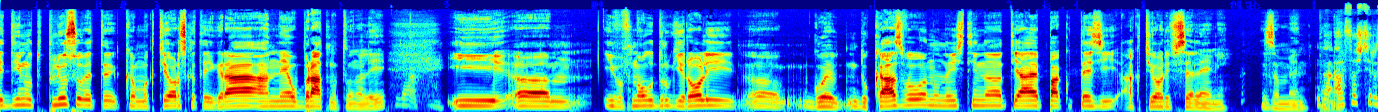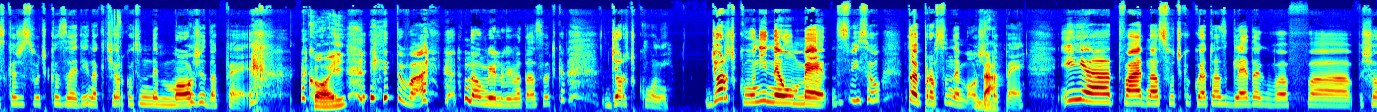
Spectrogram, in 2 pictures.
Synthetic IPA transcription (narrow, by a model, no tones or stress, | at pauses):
ɛd̪inot̪plʲusovɛt̪ɛkɐmɐkt̪iɔɾskət̪əiɡɾaɐnɛobɾat̪not̪onɐliaiə | ivɐfmnɔɡʊd̪ɾuɡ̟ʲiɾɔliəɡoɛd̪okazvəlˠənonɐist̪inət̪jaɛpakot̪ːɛziɐ̰kt̪iɔɾifsɛlɛni | zɐmɛ̰nd̪a̰ʔasʃt̪iɾɐskaʒəslˠut͡ʃkəzɐɛd̪inɐkt̪ʲiɔɾkɔjt̪ʊnɛmɔʒɛd̪ɐpɛkɔjit̪ovaɛnɐʊmiɛlʊbimət̪aslˠut͡ʃkəd͡ʒɔɾt͡ʃkunḭ | d͡ʒɔɾt͡ʃkluninɛʊmɛsmisəlˠ | t̪ɔjpɾɔst̪onɛmɔʒɛd̪̰d̪ɐpɛ̰ | iət̪ovaɛɛːd̪naslˠut͡ʃkəkojat̪ʊazɡlɛd̪əxvəfəʃɔ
